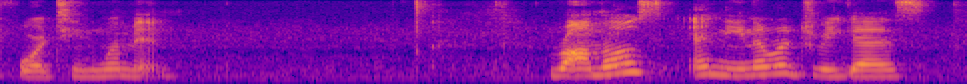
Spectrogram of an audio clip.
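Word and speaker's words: Rodrigues: Ramos and N Nina Rodriguez no Rod rodri r o d r i g u s I don't think it's Rodriguez girl and that can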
